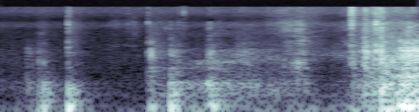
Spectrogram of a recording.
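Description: Cardstock flaps of a handmade paper folio being flipped open by hand: a few faint taps and paper rustles, growing louder just before the end.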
